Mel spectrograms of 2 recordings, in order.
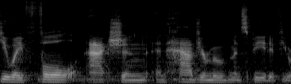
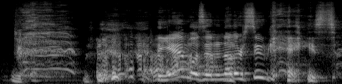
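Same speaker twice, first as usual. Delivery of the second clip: high, loud, slow laughing line; 13 semitones higher, 10 dB louder, much slower than usual. Real, not acted. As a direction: laugh it out slowly. Laughing joke.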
